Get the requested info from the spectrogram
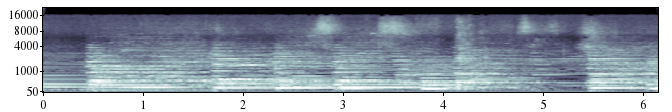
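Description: Congregation singing a hymn together with piano accompaniment, in long held notes; the sound drops briefly about five and a half seconds in, a pause between phrases, then the singing resumes.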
